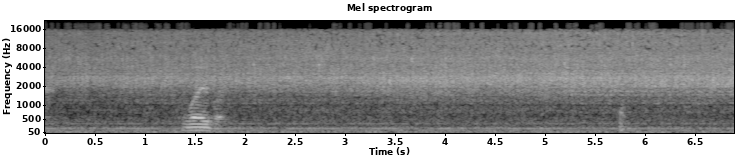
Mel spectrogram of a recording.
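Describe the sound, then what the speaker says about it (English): Ground hamburger fries in bacon fat in a pan, giving a steady close sizzle throughout, while someone speaks briefly over it. "I'm just gonna fry this right up in the bacon fat"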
